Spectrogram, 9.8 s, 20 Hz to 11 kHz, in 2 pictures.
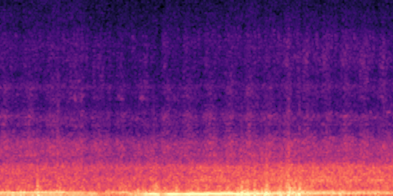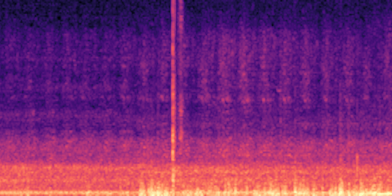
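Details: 1993 Ford Probe GT driving: steady low droning hum over road noise, swelling slightly with speed, from a bad wheel bearing.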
